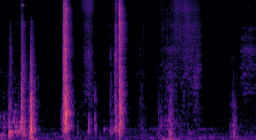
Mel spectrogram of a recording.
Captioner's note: case closing; clasps clicking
